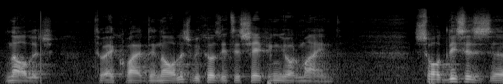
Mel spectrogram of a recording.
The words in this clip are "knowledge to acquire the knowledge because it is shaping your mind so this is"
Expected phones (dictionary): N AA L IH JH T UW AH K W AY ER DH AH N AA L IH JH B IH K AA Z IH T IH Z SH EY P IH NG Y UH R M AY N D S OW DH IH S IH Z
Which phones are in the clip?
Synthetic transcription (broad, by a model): N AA L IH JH T UW AH K W AY ER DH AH N AA L IH JH B IH K AA Z IH T IH Z SH EY P IH NG Y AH R M AY N D S OW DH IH S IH Z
